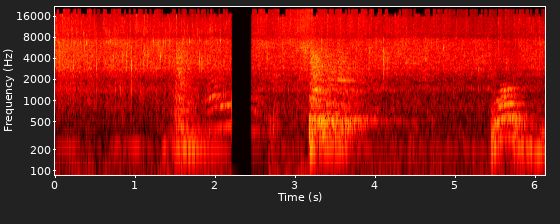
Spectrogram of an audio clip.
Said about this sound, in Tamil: எண்ணெய் நல்லா காயுது கடுகு போட்டுக்கலாம் கடுகு பொரியுது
